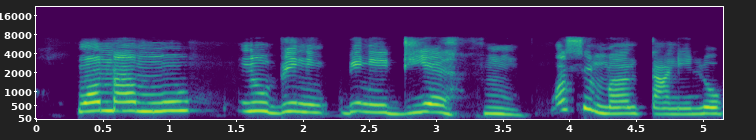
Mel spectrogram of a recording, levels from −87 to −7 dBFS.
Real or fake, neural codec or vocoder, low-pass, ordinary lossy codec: fake; codec, 16 kHz, 4 kbps, X-Codec, HuBERT features, trained on general audio; 7.2 kHz; AAC, 64 kbps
